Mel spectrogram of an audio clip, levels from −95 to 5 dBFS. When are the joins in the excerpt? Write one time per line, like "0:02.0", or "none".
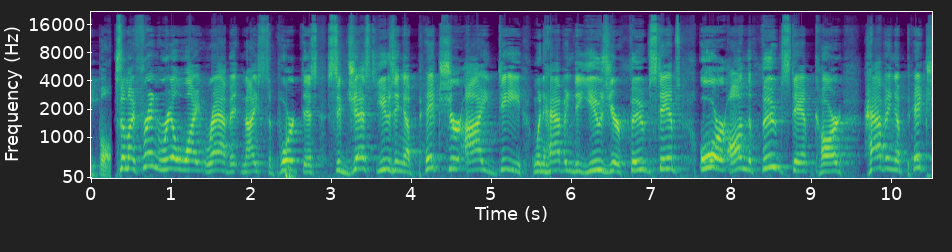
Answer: none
